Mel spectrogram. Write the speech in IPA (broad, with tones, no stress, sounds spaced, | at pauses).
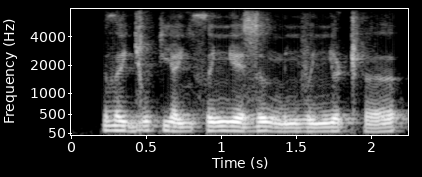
ð ɘ˥˩ ɟ u˦˥ k j ɛ˧ ʎ θ ə˦˥ ɲ e˥˧ z ɯ˥˩ ŋ ʊ˧ ɲ v ɘ˧ ɲ ɯ˦˥ ʈʰ ə˨˥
